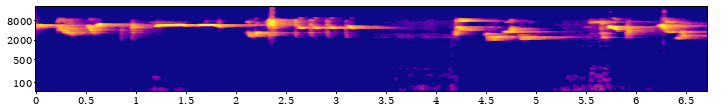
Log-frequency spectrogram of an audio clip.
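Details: Anis merah, the orange-headed thrush, in full song with sweet sustained whistles, sharp downslurred notes and rapid chattering phrases, varied and mimic-like, with faint low background noise.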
